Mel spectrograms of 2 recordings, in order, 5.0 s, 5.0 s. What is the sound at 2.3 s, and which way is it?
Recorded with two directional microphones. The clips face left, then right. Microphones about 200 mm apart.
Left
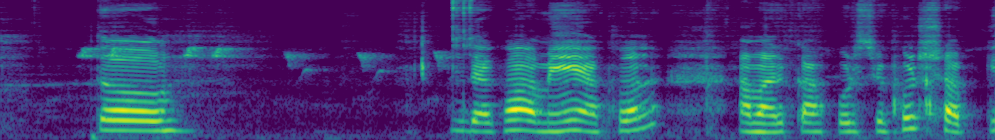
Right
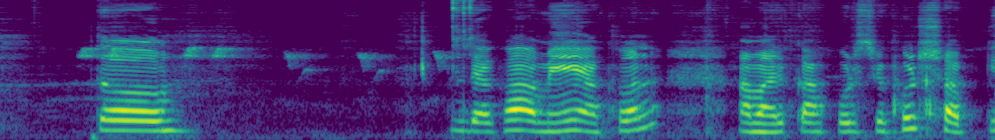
Speech, 5° right (ahead or behind).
